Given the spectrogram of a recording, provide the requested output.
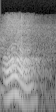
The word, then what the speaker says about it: Om: The word Om consists of three syllables, A, U, and Ma.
